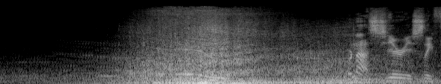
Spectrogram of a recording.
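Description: A spaceship roars past with a rushing whoosh.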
